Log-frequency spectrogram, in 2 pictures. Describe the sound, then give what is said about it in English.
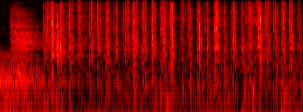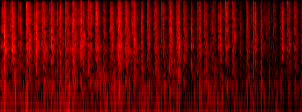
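Tape runs off the end of a reel spool, its loose end slapping with rapid, even flapping ticks. The beat stays steady and moderately loud for the whole stretch after a short scraping start. “For some reason, the rest of the reel is taken up with a recording of tape running off the end of a spool.”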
